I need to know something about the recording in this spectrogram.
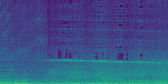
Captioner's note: airplane Engine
